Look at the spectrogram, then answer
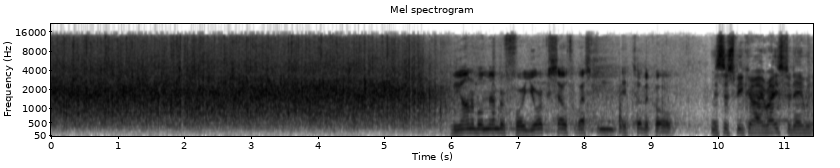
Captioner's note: applause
